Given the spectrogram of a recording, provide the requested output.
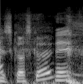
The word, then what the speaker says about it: Kosciuszko: Kosciuszko? – That's how you're supposed to pronounce it. It's Polish.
